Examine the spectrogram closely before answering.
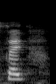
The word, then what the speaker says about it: light: with with a word light street light street light we see here that the GH here is silent we didn't pronounce it which does light light light if you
